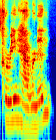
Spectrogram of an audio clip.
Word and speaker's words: Corrine Haverinen: My name is Corrine Haverinen, and that's how you pronounce my name. I know it's not so easy. It's Finnish.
